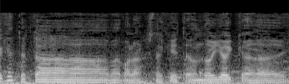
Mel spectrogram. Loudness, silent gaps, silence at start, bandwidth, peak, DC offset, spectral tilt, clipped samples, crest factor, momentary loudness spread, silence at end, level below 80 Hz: -16 LUFS; none; 0 s; 12 kHz; -2 dBFS; under 0.1%; -7 dB/octave; under 0.1%; 14 dB; 6 LU; 0 s; -26 dBFS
